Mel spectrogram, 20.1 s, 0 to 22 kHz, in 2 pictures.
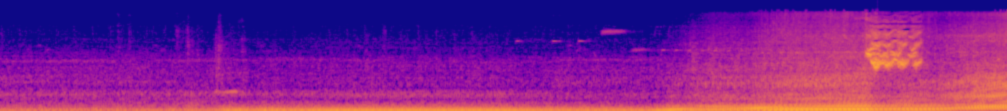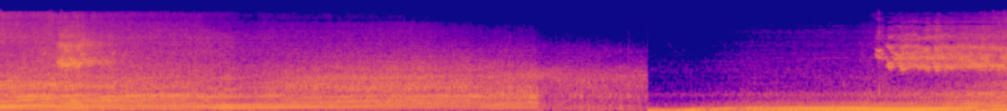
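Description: Audi RS7's twin-turbo 4.0-litre V8, APR Stage 1 tuned, running low at first and then accelerating hard through the gears, its note climbing with each gear and dropping at each shift, with short sharp noises at two of the shifts. The engine backs off suddenly about three-quarters of the way in, then pulls hard and climbs again.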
